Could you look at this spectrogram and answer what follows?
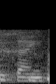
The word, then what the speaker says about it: Weinstein: Essas pessoas todas passaram, eu não sei pronunciar o nome do Harvey Weinstein. – Weinstein, é.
